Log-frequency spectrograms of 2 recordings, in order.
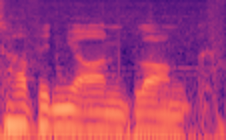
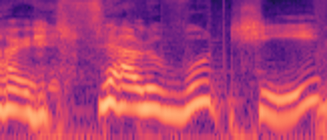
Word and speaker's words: Salvucci: It's pronounced Sauvignon Blanc. – No, Salvucci.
